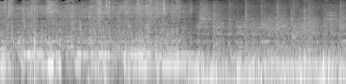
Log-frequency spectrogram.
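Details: Melipona mandacaia colony in the Caatinga during queen replacement at winter's end, giving a low steady drone of many bees with shifting hum tones; the second half turns rougher and noisier with handling rustle.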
